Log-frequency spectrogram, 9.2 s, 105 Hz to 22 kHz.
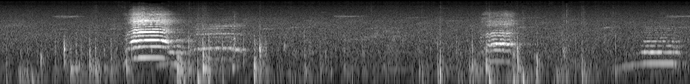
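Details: Young goats, the kids of Koharu and Okayu, playing in two teams in the exercise yard of a handmade goat farm in Japan, 13 June 2023: a loud wavering bleat near two seconds, a second around six and a half, a softer one at the end, with scuffling between.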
